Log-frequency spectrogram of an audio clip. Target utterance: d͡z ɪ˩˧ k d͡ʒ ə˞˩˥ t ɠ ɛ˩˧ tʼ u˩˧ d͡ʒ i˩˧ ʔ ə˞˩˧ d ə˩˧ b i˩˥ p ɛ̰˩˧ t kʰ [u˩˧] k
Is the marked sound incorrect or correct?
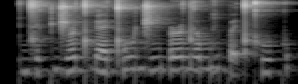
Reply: correct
